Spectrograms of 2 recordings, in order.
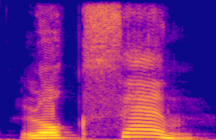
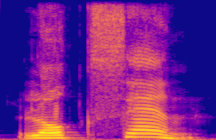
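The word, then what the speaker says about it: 六千: 이라고 발음하는 것 똑같은데요 앞에 있는 글자를 쪼끔만 1 쓰 로 바꿔서 발음 하는 거예요 잘만 우선 발음 들어볼까요 럭 쌤 럭 쎔 하 센 하 센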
